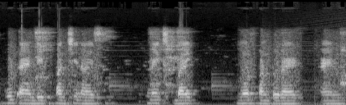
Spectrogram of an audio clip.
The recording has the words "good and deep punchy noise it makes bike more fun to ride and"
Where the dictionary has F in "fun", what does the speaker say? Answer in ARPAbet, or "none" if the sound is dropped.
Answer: P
